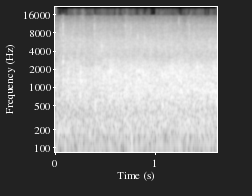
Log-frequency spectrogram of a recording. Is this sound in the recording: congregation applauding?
yes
